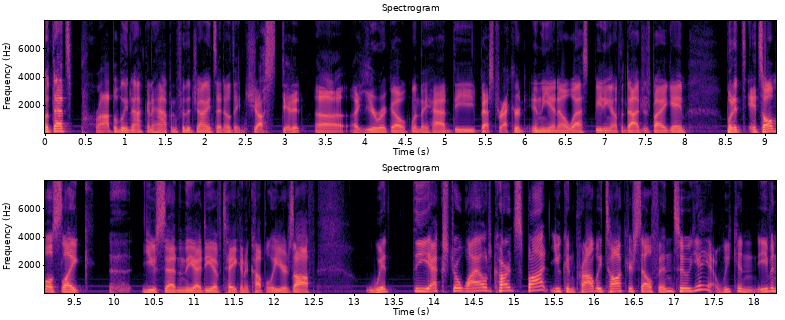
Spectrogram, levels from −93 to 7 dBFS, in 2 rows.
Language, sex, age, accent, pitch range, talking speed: English, male, 30-49, American, 105-155 Hz, 235 wpm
